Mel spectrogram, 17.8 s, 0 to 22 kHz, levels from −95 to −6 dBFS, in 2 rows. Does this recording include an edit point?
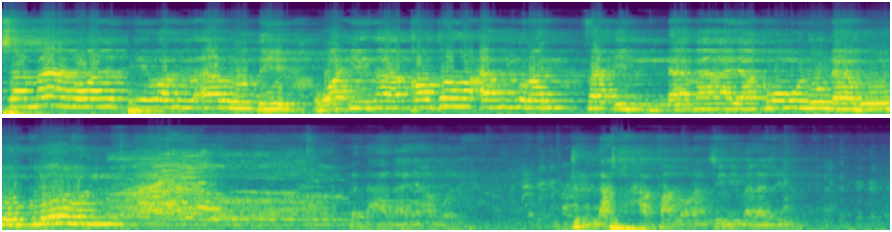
no; 0 cuts

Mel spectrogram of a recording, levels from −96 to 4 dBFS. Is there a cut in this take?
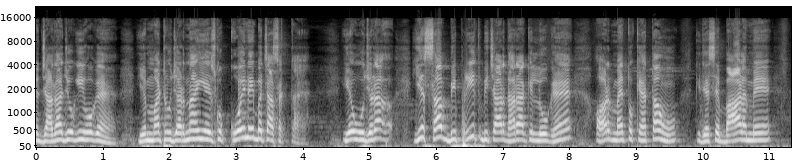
no; 0 cuts

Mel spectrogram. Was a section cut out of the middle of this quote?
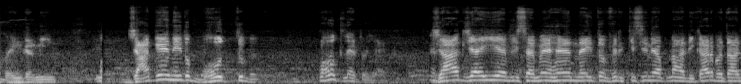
yes; 2 cuts; at 1.0 s, 4.3 s

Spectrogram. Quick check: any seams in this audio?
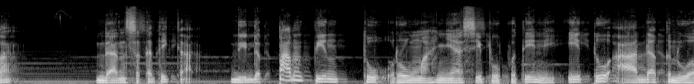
no; 0 cuts

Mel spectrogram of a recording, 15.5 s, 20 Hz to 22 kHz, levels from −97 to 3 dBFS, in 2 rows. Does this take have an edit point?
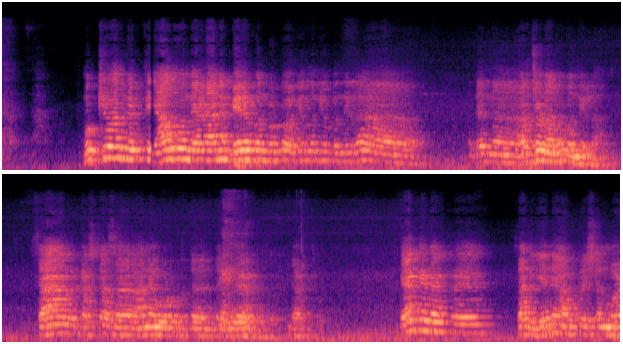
yes; 1 cut; at 1.9 s

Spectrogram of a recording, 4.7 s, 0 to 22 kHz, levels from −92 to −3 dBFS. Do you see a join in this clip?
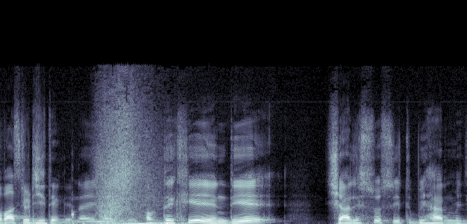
yes; 1 cut; at 1.3 s

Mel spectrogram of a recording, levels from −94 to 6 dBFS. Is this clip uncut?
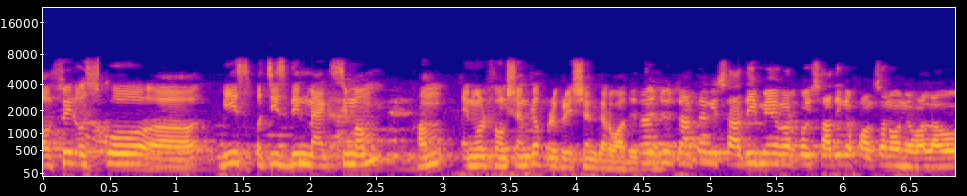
yes; 0 cuts

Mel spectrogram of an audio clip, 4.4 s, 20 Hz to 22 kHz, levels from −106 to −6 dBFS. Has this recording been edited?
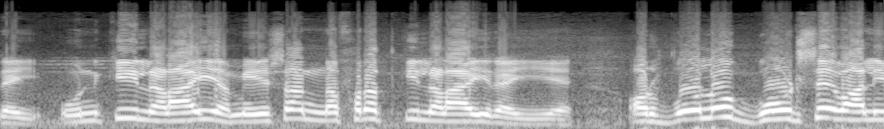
no; 0 cuts

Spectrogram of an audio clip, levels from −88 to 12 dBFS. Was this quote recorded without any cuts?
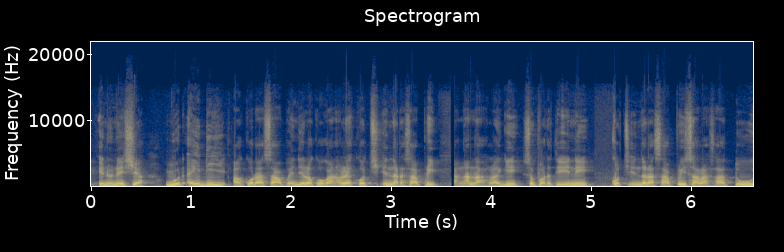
no; 2 cuts; at 3.7 s, 5.1 s

